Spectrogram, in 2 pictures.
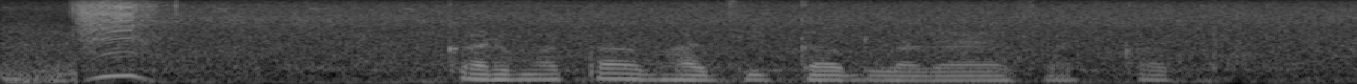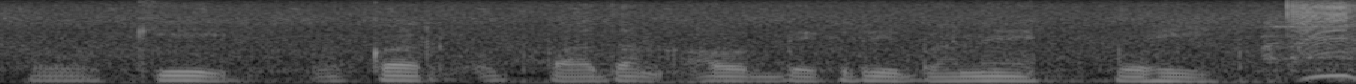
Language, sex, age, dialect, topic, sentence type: Chhattisgarhi, male, 18-24, Northern/Bhandar, agriculture, question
